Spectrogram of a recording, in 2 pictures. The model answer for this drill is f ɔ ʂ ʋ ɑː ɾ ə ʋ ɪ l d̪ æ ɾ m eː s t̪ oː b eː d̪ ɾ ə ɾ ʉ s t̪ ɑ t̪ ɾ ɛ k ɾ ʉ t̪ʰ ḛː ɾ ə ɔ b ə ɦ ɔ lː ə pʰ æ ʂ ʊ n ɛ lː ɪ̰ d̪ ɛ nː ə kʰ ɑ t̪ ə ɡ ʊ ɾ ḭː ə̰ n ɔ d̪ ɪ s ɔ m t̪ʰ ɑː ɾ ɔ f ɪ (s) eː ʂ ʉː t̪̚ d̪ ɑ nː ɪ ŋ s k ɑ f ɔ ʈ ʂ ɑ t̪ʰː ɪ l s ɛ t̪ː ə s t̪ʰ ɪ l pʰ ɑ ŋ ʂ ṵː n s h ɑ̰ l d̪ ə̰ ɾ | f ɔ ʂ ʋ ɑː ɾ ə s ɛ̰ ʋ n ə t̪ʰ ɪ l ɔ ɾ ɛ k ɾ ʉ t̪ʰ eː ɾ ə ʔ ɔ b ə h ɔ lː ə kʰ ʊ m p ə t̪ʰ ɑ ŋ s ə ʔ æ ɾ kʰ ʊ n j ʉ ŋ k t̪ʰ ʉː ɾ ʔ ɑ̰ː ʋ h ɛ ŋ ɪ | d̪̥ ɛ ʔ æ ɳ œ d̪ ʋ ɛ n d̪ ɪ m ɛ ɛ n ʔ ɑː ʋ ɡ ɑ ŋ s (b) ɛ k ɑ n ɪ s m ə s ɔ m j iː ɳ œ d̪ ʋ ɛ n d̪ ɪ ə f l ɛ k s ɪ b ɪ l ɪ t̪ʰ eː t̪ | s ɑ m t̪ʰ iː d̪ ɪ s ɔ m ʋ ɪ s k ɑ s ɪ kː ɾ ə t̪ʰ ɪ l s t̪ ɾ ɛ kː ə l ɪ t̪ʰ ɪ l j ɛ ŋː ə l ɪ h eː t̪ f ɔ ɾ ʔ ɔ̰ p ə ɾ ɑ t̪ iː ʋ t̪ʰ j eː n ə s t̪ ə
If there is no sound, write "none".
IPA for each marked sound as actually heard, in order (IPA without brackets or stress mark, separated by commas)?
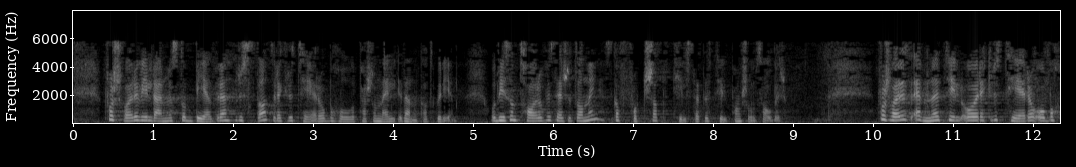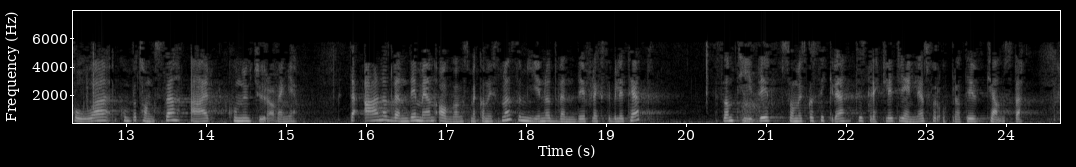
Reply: s, m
